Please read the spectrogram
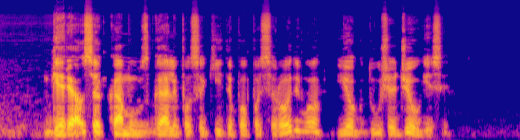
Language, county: Lithuanian, Kaunas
